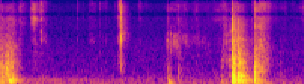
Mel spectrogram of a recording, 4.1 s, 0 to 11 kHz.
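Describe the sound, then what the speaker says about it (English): Scissors snipping through ribbon for chair wreaths, a few sparse, separate cuts near the mic, the last one a louder double snip, with quiet gaps between. "I'm going to cut at about 18 inches per ribbon"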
